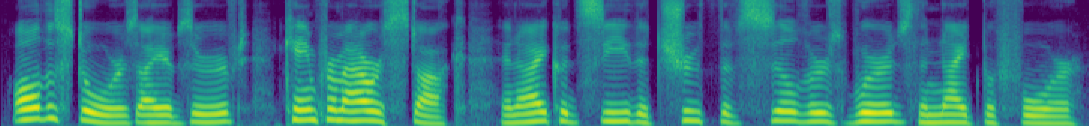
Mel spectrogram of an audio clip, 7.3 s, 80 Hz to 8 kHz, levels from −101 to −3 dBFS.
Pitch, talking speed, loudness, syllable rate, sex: 190 Hz, 175 wpm, -17 LUFS, 4.0 syllables/s, female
